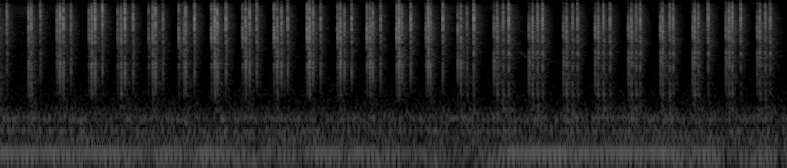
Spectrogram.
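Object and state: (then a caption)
Plastic jar tapped with fingernails. Long painted fingernails tap quickly and steadily on the green plastic lid and side of a large clear plastic jar full of solid coconut oil. The taps are short, dry and bright, and each click dies away almost instantly. A faint low hum runs underneath the whole time.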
